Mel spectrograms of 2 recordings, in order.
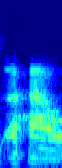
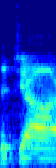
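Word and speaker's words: Ajaw: name is pronounced because I would have never guessed that it was pronounced as a how I would have guessed a jaw or whatever wait isn't that a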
